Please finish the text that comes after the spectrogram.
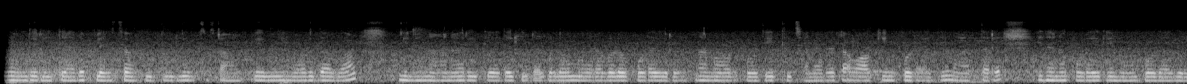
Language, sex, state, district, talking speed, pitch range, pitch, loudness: Kannada, female, Karnataka, Dharwad, 115 wpm, 180-190 Hz, 185 Hz, -18 LUFS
